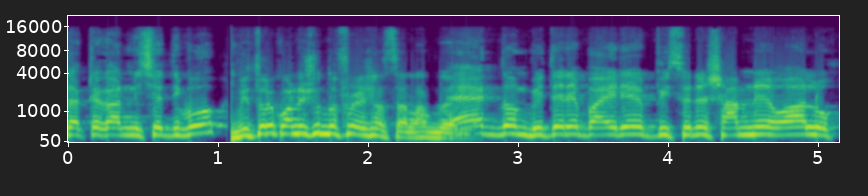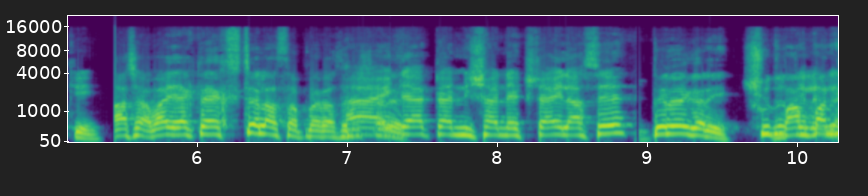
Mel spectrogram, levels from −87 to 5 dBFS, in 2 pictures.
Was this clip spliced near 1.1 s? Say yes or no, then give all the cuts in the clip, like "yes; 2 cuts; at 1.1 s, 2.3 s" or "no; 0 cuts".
yes; 3 cuts; at 1.1 s, 5.4 s, 8.9 s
